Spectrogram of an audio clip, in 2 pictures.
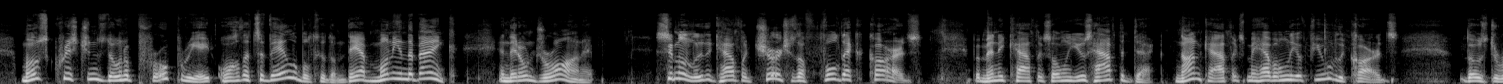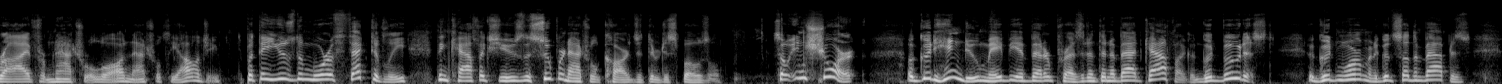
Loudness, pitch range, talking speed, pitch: -19 LUFS, 150-225 Hz, 195 wpm, 180 Hz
